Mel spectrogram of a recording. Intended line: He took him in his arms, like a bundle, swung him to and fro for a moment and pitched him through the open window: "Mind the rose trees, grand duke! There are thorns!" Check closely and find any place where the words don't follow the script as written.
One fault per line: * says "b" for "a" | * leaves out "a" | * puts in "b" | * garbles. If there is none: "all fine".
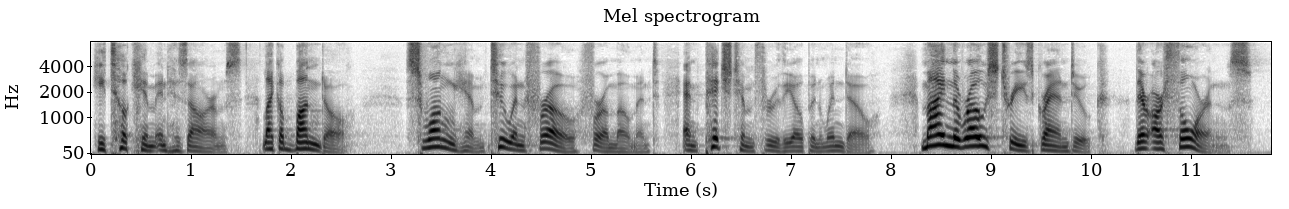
all fine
